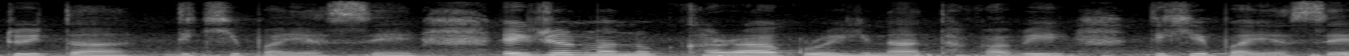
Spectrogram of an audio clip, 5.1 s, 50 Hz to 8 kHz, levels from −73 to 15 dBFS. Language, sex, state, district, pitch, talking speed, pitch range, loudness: Nagamese, female, Nagaland, Dimapur, 195 Hz, 130 wpm, 180-210 Hz, -18 LUFS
